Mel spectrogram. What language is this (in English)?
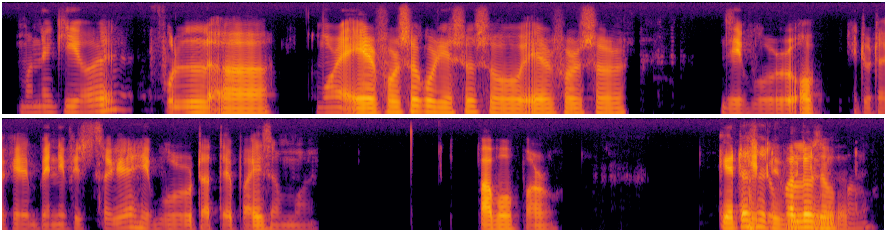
Assamese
